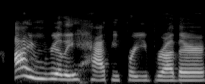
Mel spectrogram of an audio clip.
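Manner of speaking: falsely happy, insincere cheerful tone. Retelling a jealous character's line: fake smile, falsely happy. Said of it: "puts this big fake smile on and goes".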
